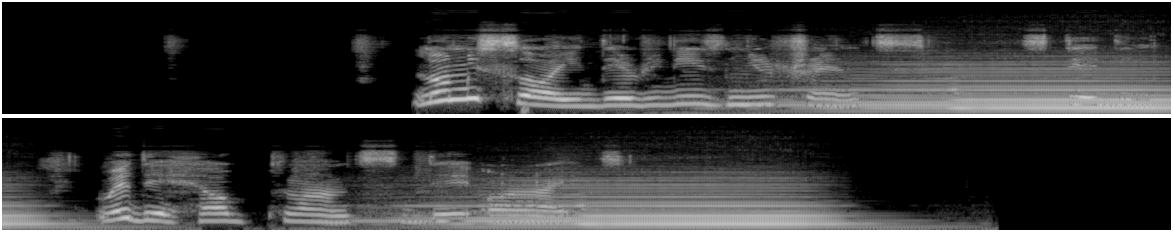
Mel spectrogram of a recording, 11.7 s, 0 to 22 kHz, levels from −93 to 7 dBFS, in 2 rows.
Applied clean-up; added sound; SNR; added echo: none; Bowed string instrument; -2 dB; none.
